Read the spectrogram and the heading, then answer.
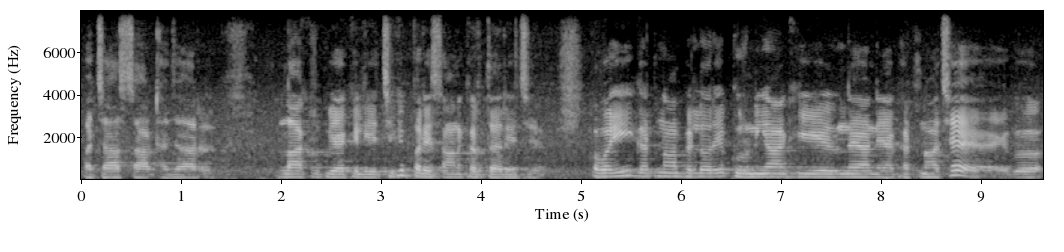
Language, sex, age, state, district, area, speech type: Maithili, male, 30-45, Bihar, Purnia, rural, spontaneous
